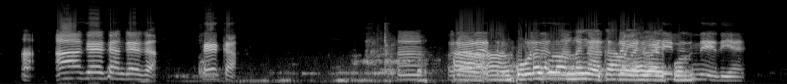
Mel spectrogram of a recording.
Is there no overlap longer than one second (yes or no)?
no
